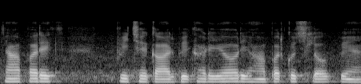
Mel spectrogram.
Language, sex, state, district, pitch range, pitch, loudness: Hindi, male, Uttar Pradesh, Lucknow, 125-135 Hz, 130 Hz, -16 LUFS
